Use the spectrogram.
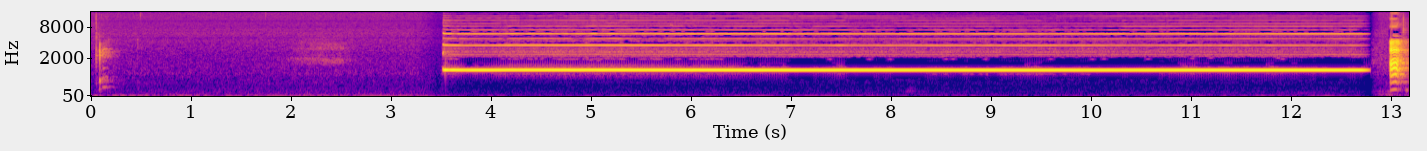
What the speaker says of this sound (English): I want you to really listen to how your recorder is sounding.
